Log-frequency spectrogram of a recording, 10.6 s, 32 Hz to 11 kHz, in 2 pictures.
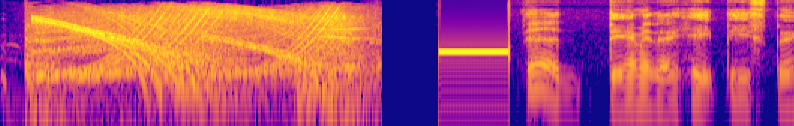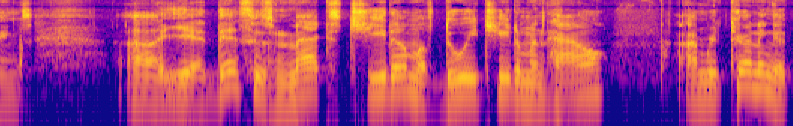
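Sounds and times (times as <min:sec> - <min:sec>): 
whoosh transition effect with swirling pitch glides: 0:00.0 - 0:02.6
speech: 0:03.6 - 0:10.5.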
